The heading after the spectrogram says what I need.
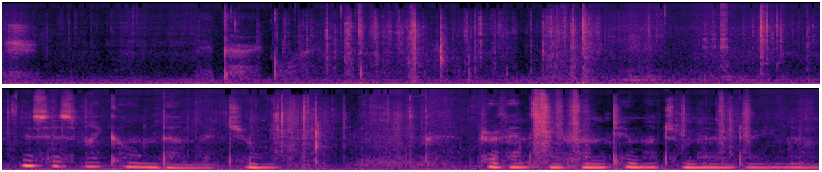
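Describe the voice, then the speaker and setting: A woman playing an imperious, fussy, vain evil queen in a darkly comic ASMR roleplay, with a soft, breathy near-whisper, close to the microphone and haughty in her phrasing. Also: on the low side, fairly even intonation, background noise. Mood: calm, menacing. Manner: deliberate, haughty, formal phrasing.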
